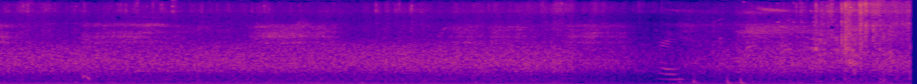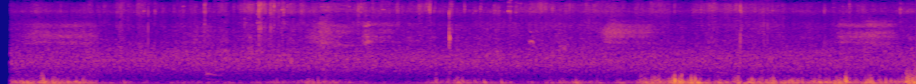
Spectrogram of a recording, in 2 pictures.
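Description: Faint steady outdoor hiss, then, after a cut, irregular thudding footsteps on rough grass with wind rumble on the microphone, growing louder toward the end.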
